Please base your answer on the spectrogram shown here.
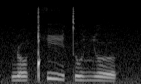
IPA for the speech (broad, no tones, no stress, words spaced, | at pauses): ɳoǃʰit̪u ʎʊ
